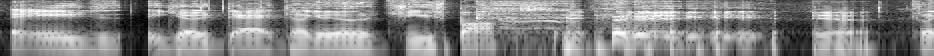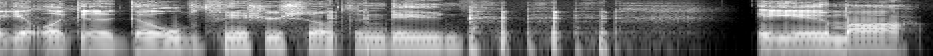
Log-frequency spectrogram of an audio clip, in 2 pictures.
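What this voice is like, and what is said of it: Exaggerated Delaware County Philly accent. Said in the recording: “the worst Delco accent ever”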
